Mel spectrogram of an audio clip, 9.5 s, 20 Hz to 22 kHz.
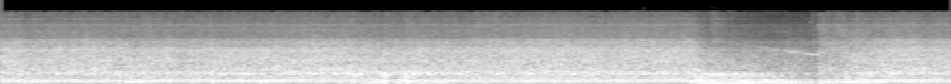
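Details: Honda EU2000 inverter generator after the carburetor jet repair: steady, even engine drone with no hunting or surging; running much better, though it may have a few other issues.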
